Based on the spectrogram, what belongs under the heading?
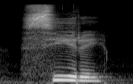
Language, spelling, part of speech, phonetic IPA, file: Ukrainian, сірий, adjective, [ˈsʲirei̯], Uk-сірий.ogg
- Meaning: gray, grey (color)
